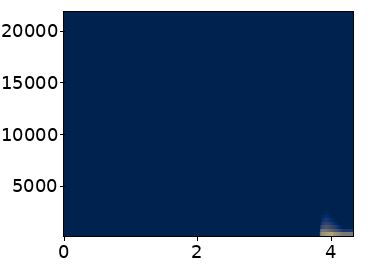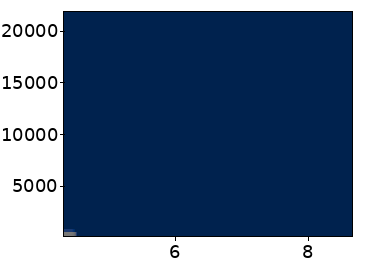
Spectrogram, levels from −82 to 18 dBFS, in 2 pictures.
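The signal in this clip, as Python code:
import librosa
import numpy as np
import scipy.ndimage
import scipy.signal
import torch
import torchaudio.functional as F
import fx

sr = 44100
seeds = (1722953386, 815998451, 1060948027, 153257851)

y = fx.sub_voice(sr, note=37, wave='square', cutoff_hz=130.0, q=6.7, env_oct=1.5, env_s=0.3, attack_ms=107.0, decay_s=0.23, sustain_db=-17, release_s=0.07, note_s=0.61, slope=12)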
